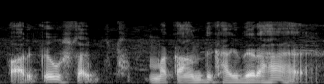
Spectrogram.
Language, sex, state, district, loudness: Hindi, male, Bihar, Patna, -17 LUFS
